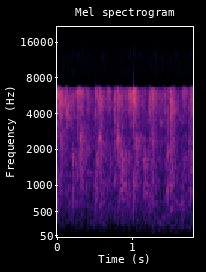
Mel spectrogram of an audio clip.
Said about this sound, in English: So again, folks, thank you so much for coming, and thank you to our panelists. Uh, if we can have a big round of applause for our panelists.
